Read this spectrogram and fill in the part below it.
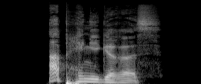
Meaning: strong/mixed nominative/accusative neuter singular comparative degree of abhängig
- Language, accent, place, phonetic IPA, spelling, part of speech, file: German, Germany, Berlin, [ˈapˌhɛŋɪɡəʁəs], abhängigeres, adjective, De-abhängigeres.ogg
